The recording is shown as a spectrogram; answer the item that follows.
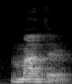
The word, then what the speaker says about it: mother: Mother. Tome cuidado com esse TH, então tem um pouco daquela língua entre os dentes. É mais sutil do que em outras palavras, então é mother.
